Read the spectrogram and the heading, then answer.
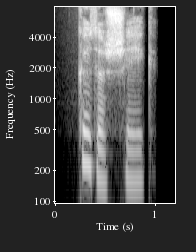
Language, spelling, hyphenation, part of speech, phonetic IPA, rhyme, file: Hungarian, közösség, kö‧zös‧ség, noun, [ˈkøzøʃːeːɡ], -eːɡ, Hu-közösség.ogg
- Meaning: 1. community 2. commonwealth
